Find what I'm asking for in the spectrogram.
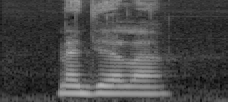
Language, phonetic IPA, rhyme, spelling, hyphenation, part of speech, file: Czech, [ˈnɛɟɛlɛ], -ɛlɛ, neděle, ne‧dě‧le, noun, Cs-neděle.ogg
- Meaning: 1. Sunday 2. week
